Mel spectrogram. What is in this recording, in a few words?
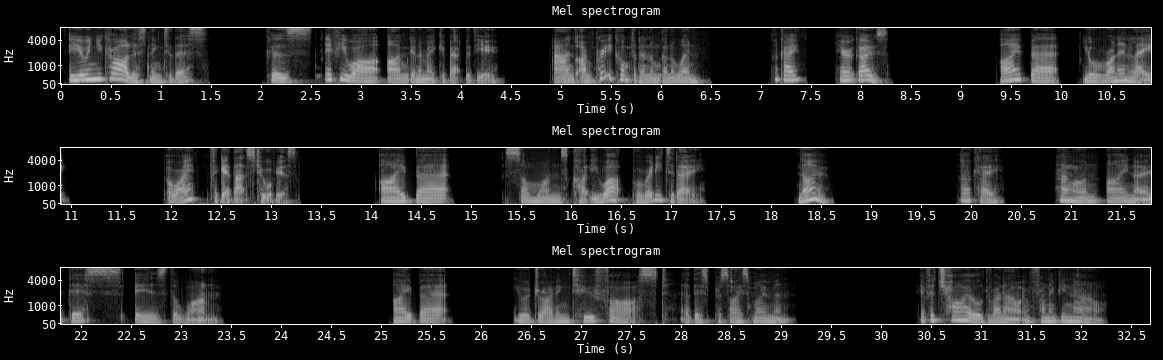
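English UK, Commercial; GoLocalise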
